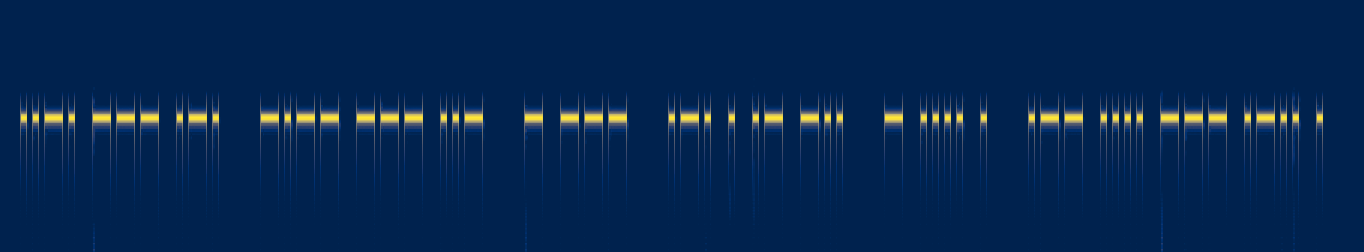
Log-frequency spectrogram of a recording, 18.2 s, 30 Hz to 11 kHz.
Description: Morse code, heard as a keyed tone, about 16 wpm, 700 Hz. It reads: FOR YOU TO READ THE WHOLE
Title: Sentences from Top 1000 Words - Review Part 1 - 15wpm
